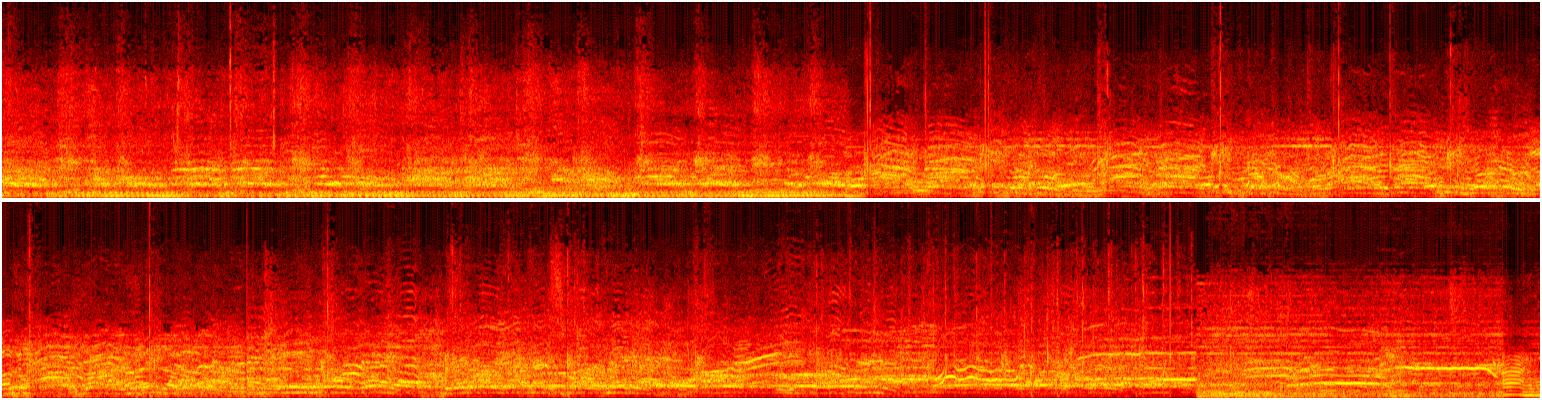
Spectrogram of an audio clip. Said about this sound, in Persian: در ادامه اعتراض‌های شب گذشته در اهواز، برخی معترضان روسری‌های خود را آتش زدند و علیه حکومت شعار دادند. صدای این اعتراضات را بشنویم.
